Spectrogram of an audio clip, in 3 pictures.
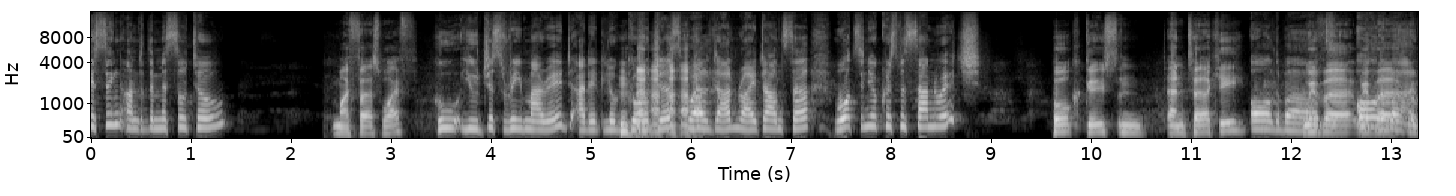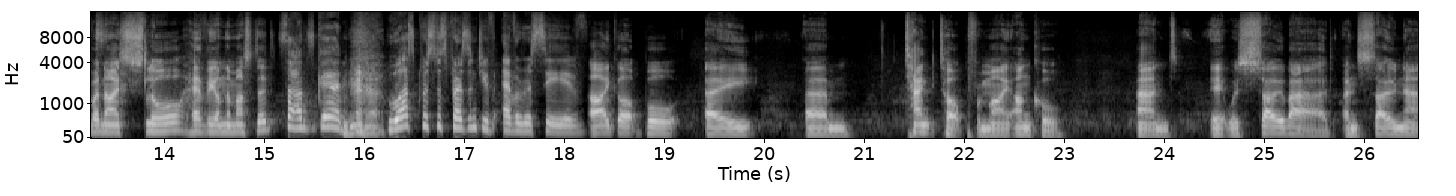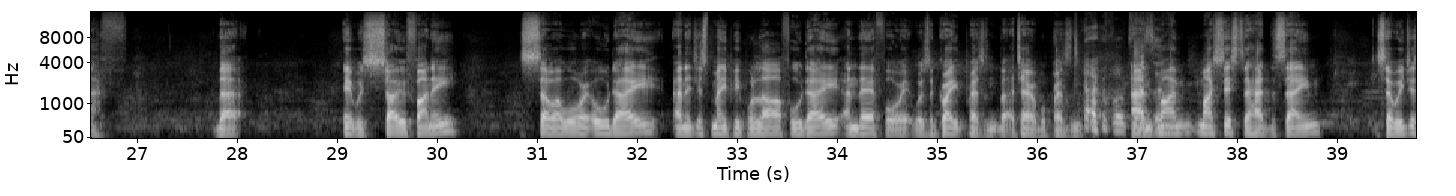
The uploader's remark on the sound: recorded on location at his new restaurant.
